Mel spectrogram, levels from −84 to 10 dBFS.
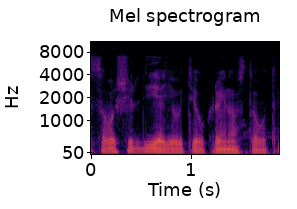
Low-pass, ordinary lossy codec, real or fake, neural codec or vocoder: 7.2 kHz; Opus, 32 kbps; real; none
